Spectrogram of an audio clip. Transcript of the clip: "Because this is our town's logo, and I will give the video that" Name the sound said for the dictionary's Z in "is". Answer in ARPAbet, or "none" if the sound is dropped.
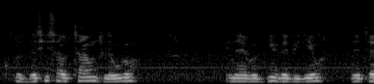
S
